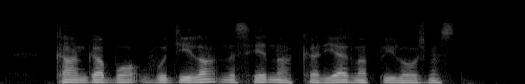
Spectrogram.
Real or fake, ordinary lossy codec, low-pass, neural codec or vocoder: fake; Opus, 16 kbps; 7.2 kHz; codec, 16 kHz, 0.2 kbps, FocalCodec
